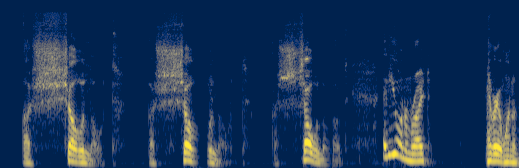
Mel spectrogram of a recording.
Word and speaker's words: axolotl: It's just that the official fancy pants way of saying this, if you want to get it most original, is something like a show. A showot a lot.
